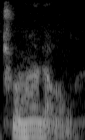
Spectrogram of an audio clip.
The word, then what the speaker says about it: Toronto: it in the chat like toronto right the second t gets dropped or instead of 20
